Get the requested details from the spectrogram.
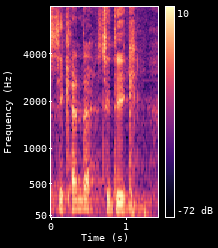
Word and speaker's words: Sikandar Siddiq: Ja, navnet udtales Sikandar Siddiq.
